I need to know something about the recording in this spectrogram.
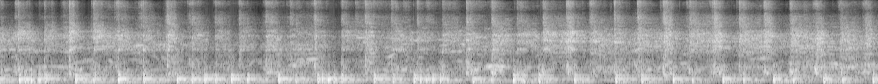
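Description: Chinese lion dance percussion: a big barrel drum with cymbals clashing in a fast, steady beat.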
